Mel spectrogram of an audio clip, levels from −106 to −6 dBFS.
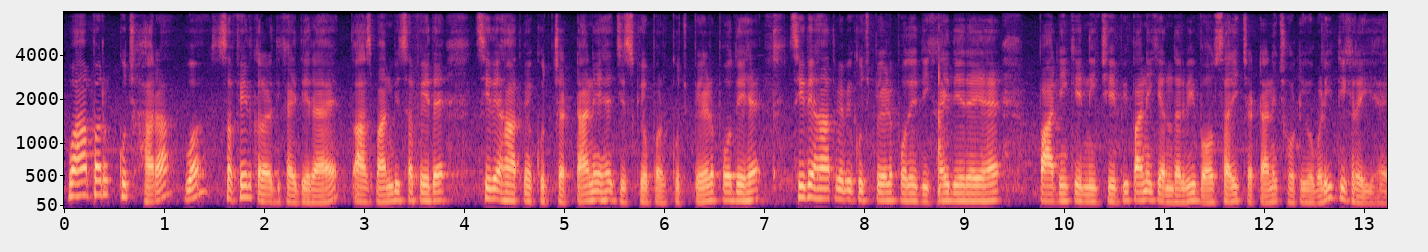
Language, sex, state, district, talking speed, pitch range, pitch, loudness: Hindi, male, Uttar Pradesh, Etah, 250 wpm, 105-130 Hz, 120 Hz, -22 LUFS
